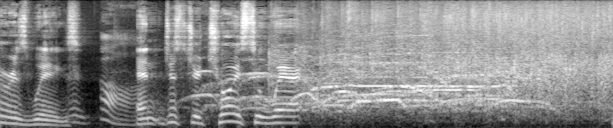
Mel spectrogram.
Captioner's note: cheers and applause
